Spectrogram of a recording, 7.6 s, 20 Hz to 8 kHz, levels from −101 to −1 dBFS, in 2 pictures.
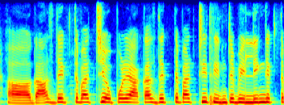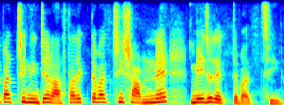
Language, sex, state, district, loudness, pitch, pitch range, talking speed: Bengali, female, West Bengal, Dakshin Dinajpur, -13 LUFS, 270 Hz, 250-290 Hz, 160 wpm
